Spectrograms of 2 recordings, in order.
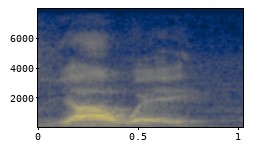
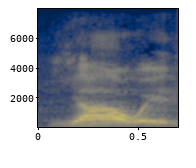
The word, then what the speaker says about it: Yahweh: The Hebrew is best pronounced Yahweh. Yahweh, the I am God, the living and true God.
